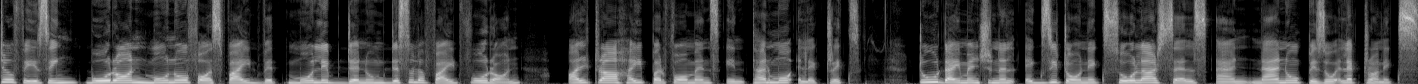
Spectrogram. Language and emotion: Kannada, neutral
